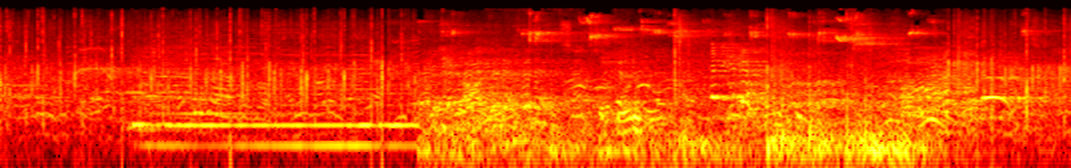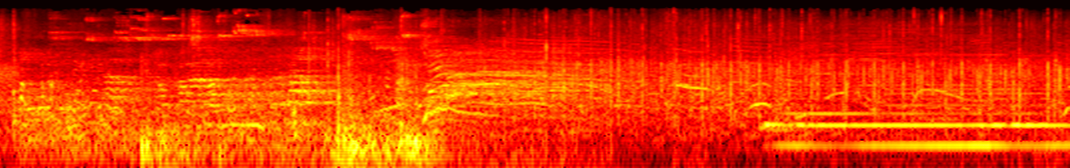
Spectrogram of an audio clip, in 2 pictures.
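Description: Young spectators close by chatter and call out.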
